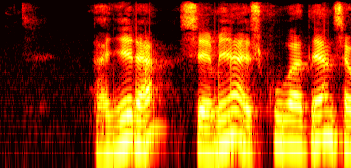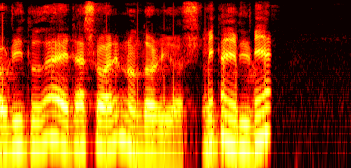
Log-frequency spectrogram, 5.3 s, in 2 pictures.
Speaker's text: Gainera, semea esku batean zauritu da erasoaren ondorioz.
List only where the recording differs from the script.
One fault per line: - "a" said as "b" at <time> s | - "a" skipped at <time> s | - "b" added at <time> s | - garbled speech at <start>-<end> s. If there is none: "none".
- garbled speech at 4.1-4.7 s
